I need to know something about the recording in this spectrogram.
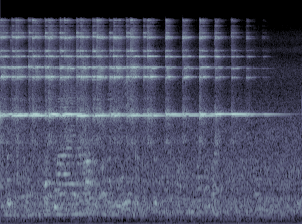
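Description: Puja hand bell (ghanta) rung rapidly and continuously, about five strokes a second, with a steady high ring; the ringing stops about five and a half seconds in and dies away.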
